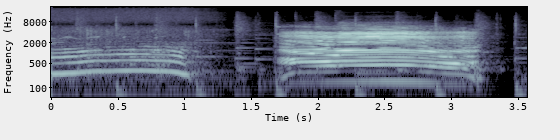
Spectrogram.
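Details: A moose (Alces alces) gives two long, nasal moaning calls, the second deeper and longer.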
